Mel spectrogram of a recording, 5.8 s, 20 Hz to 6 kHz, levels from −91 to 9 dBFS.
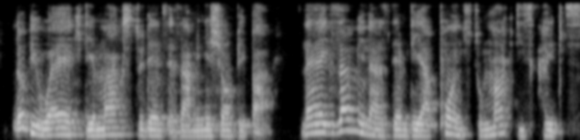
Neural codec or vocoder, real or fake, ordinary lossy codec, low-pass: codec, 16 kHz, 16 kbps, FreqCodec, smaller model; fake; none; 5.4 kHz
